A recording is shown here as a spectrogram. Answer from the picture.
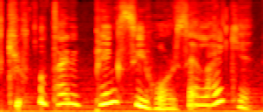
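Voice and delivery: cutesy gushing. Acted. Gushing over cute seahorse.

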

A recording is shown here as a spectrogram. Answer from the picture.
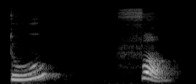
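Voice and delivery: Tufo split into TU, long pause, FO; teacher slowly sounding out both syllables of "Tufo". Shown as a demonstration. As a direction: break "Tufo" into two separate beats. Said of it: "tiene dos sílabas esa palabra".

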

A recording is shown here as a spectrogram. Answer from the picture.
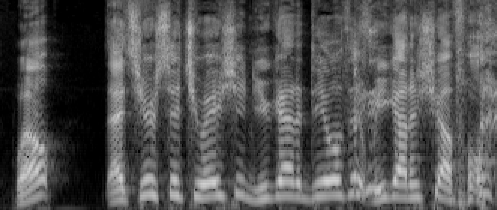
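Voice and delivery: high-pitched, unsympathetic brush-off; mock dismissive boss. Cousin brushes off his brother's crash call, mock dismissive. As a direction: imitate a boss refusing to help. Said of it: "Ajax pauses and goes".

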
